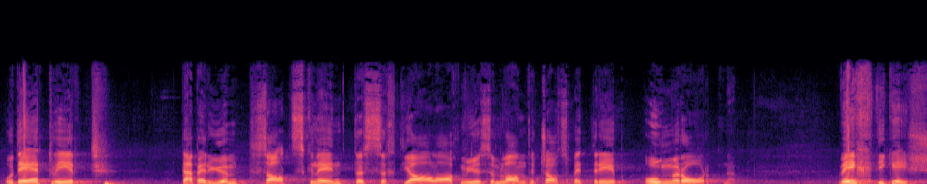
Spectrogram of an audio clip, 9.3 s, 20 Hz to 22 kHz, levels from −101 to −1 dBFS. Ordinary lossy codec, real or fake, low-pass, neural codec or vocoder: AAC, 96 kbps; real; 14.4 kHz; none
